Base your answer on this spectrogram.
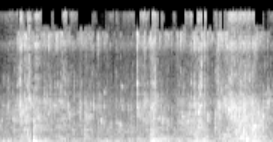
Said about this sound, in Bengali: চাল ধুতে।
